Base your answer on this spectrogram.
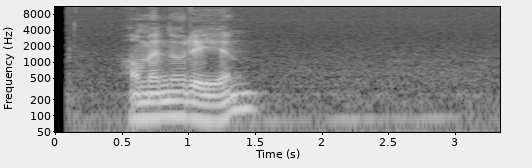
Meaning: definite singular of amenoré
- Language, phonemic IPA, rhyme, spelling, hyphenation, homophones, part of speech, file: Norwegian Bokmål, /amɛnʊˈreːn̩/, -eːn̩, amenoréen, a‧me‧no‧ré‧en, amenoreen, noun, Nb-amenoréen.ogg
